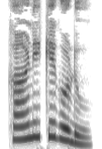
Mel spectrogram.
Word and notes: ಕಾಣಿಕೆಗೊಡು: Kannada

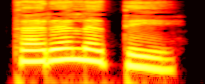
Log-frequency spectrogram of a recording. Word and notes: ತರಲಿತ: taralita

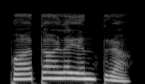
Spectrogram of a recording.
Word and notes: ಪಾತಾಳಯಂತ್ರ: pātāḷa yantra

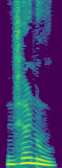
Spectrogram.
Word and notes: ಜಣ: jaṇa

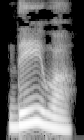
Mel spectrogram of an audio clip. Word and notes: ತೇವ: Kannada

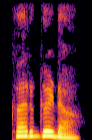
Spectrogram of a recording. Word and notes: ಕರ್ಗಡ: kargaḍa

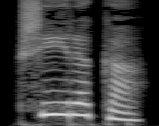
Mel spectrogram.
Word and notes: ಕ್ಷೀರಕ: kṣīraka

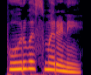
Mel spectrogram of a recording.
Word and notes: ಪೂರ್ವಸ್ಮರಣೆ: pūrva smaraṇe

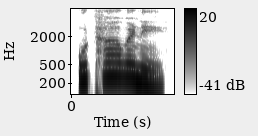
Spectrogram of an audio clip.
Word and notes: ಉಡಿವಣಿ: uḍivaṇi

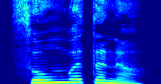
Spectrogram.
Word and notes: ಸಂಬೋಧನೆ: sambōdhane

